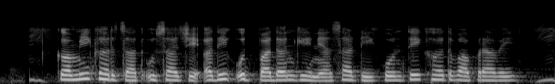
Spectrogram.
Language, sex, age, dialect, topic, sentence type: Marathi, female, 46-50, Northern Konkan, agriculture, question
